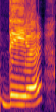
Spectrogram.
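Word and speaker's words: there: एच ई आर ई इसे हम क्या पढ़ेंगे देयर और बहुत सारे जगह पर टी एच ई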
